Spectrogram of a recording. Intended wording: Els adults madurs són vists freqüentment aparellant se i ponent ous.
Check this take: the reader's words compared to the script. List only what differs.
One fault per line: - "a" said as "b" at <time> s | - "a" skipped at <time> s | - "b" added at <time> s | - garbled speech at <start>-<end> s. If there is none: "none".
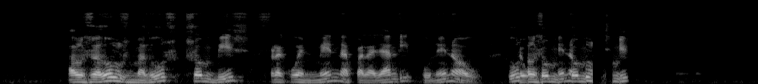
- "se" skipped at 4.0 s
- garbled speech at 5.1-6.3 s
